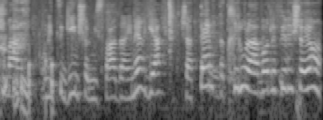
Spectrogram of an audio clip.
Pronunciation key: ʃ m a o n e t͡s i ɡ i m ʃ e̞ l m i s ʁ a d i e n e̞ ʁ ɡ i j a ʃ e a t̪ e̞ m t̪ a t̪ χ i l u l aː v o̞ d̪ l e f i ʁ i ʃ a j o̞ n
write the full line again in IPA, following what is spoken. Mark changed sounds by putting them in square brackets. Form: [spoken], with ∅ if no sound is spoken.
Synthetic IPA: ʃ m a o n e t͡s i ɡ i m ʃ e̞ l m i s ʁ a d [a] e n e̞ ʁ ɡ i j a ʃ e a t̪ e̞ m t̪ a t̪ χ i l u l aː v o̞ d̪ l e f i ʁ i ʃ a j o̞ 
